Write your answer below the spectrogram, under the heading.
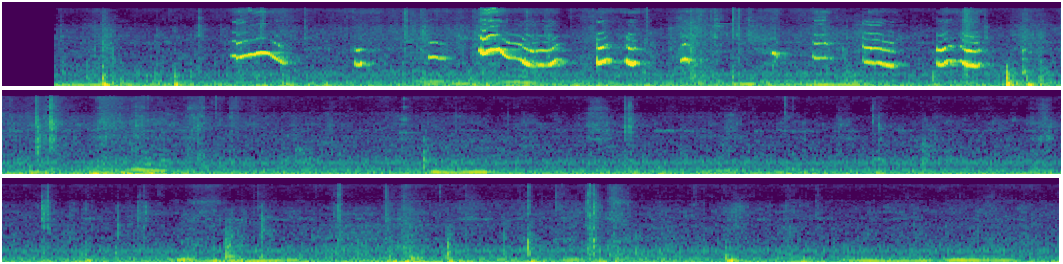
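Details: Male puppy offered for sale indoors, giving a burst of short high whimpering squeaks over the first five seconds, then quieter low snuffling and faint whines in a small room.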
